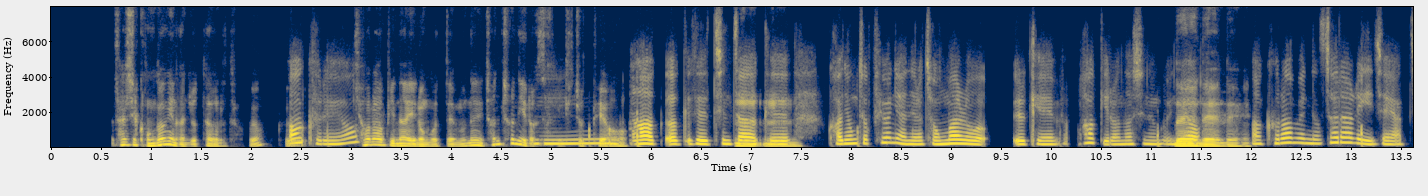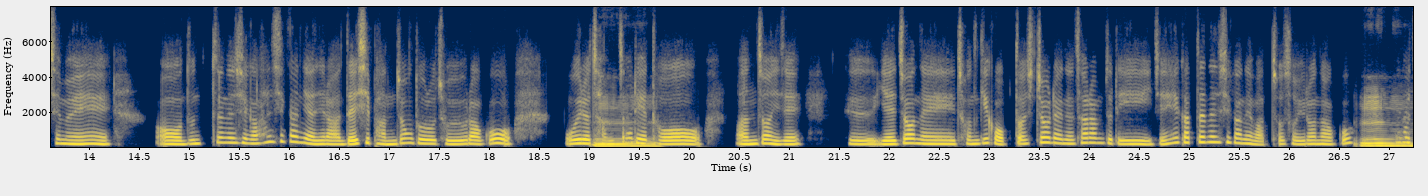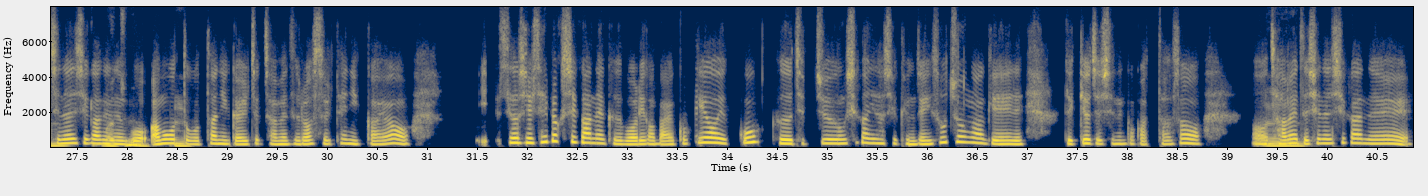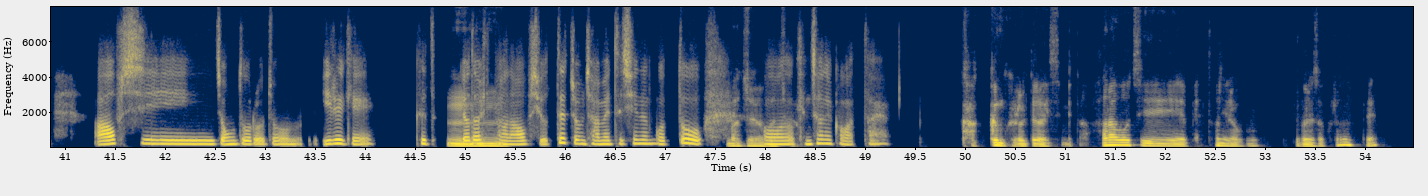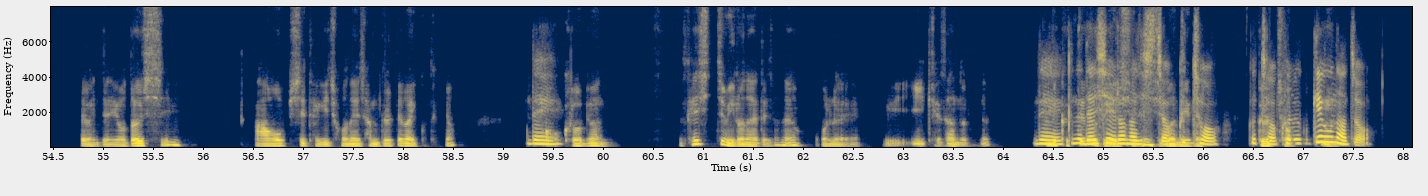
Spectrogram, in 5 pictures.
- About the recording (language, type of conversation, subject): Korean, advice, 일정한 수면 스케줄을 만들고 꾸준히 지키려면 어떻게 하면 좋을까요?
- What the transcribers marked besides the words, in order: other background noise; laughing while speaking: "일어서는 게 좋대요"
